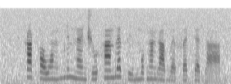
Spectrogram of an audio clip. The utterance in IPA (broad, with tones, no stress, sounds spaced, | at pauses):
k a˦ k ɔ˧ w ɔ̃˧ ɡ͡b i˦ n ɛ̃˧ d͡ʒ u˧ h ã˦ d ɛ˦ t i˧ m o˦ ɡ ã˦ ɡ a˧ b ɛ˨ f ɛ˧ k ɛ˧ ɡ a˨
